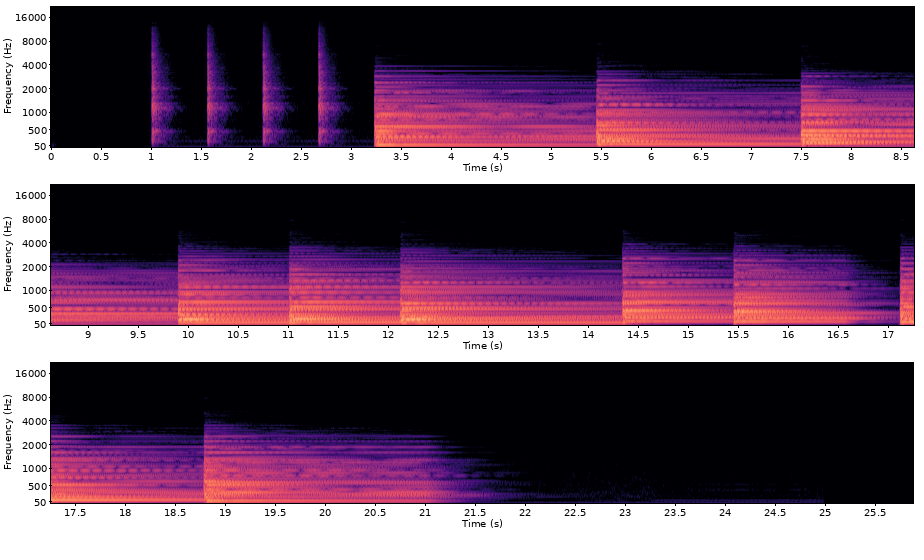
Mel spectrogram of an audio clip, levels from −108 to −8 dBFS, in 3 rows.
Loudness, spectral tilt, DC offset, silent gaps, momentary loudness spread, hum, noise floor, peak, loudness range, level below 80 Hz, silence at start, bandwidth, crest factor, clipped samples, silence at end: -36 LUFS; -9.5 dB/octave; under 0.1%; none; 18 LU; none; under -90 dBFS; -18 dBFS; 10 LU; -52 dBFS; 1 s; 5.6 kHz; 18 dB; under 0.1%; 4.7 s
